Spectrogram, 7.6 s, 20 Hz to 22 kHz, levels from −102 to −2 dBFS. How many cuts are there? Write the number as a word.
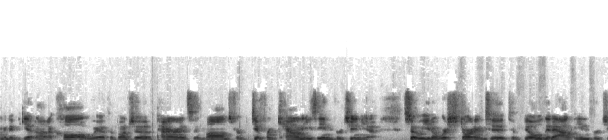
zero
